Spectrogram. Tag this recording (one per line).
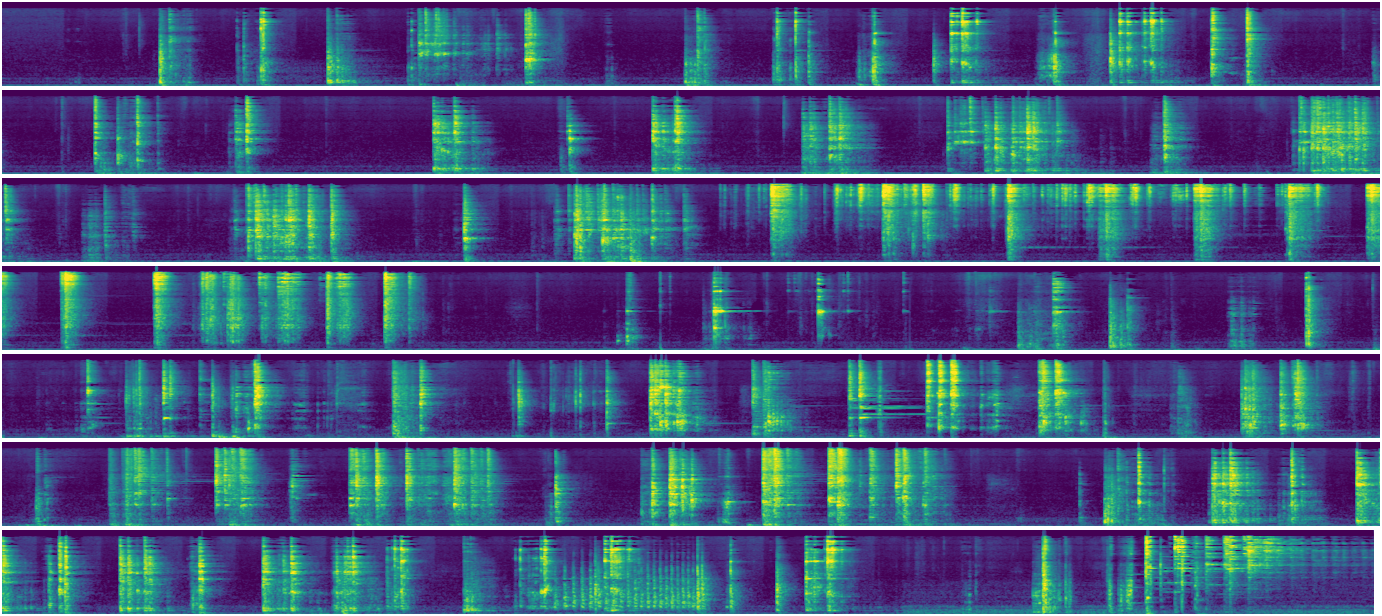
cafe
clank
clinking
dining
dishes
restaurant
silverware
